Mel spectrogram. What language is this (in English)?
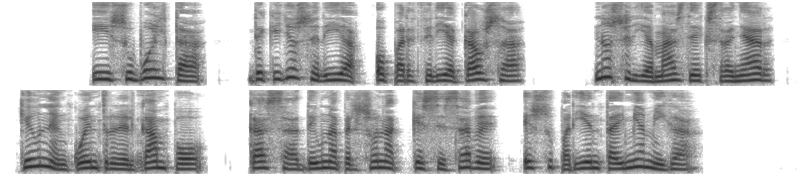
Spanish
